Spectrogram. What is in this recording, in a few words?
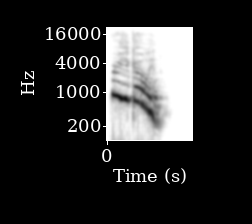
Cartoon Game Voice Where You Going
